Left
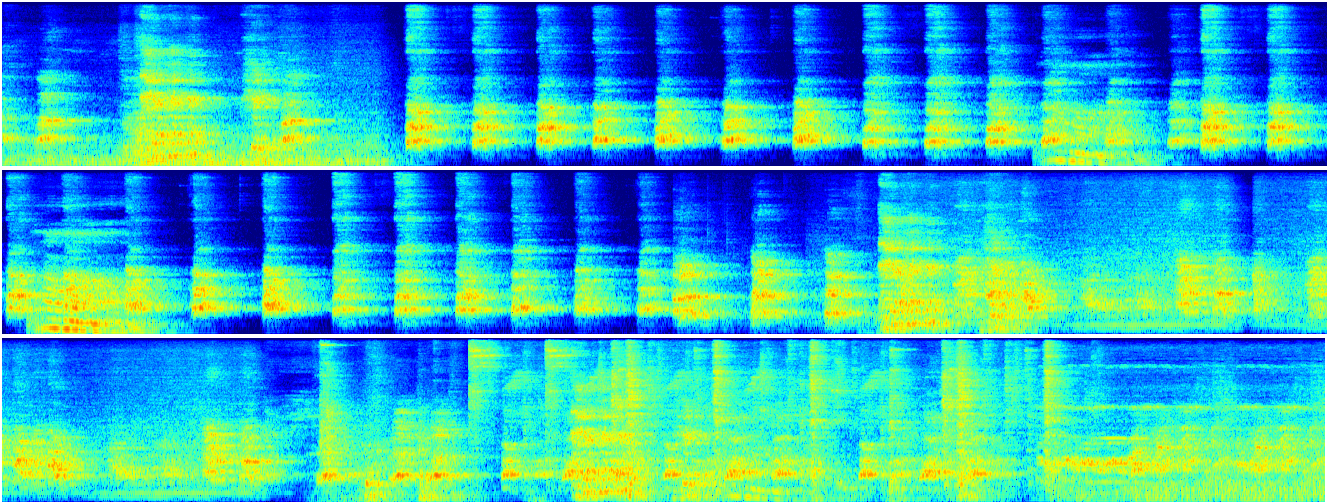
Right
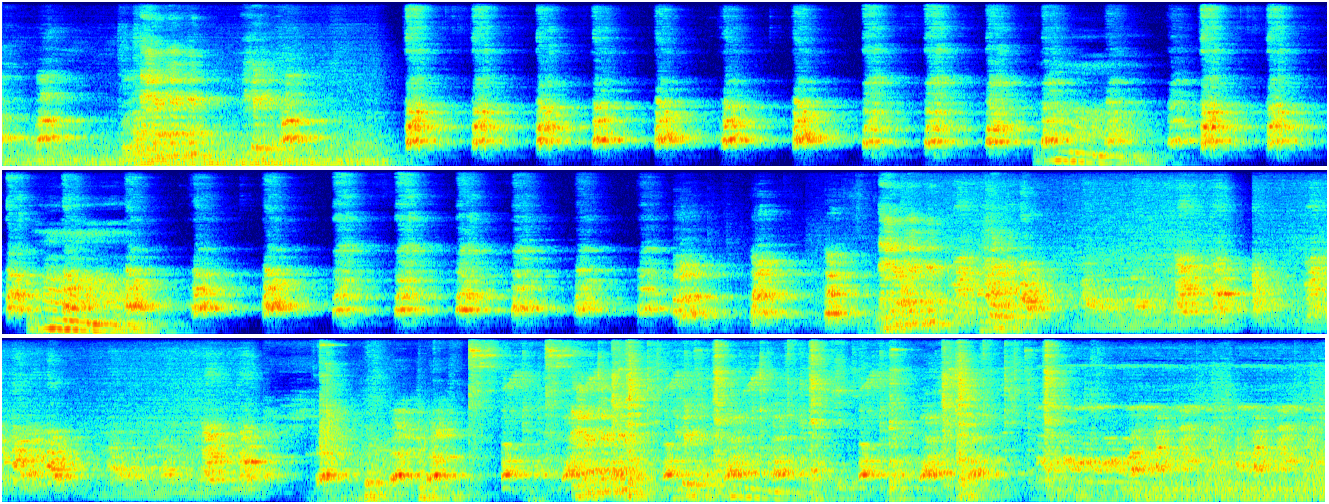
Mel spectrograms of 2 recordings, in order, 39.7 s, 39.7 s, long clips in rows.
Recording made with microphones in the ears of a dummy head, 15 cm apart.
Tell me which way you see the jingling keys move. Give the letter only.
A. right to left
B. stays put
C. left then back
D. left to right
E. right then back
C.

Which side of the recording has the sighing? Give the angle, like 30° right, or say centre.
60° left.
